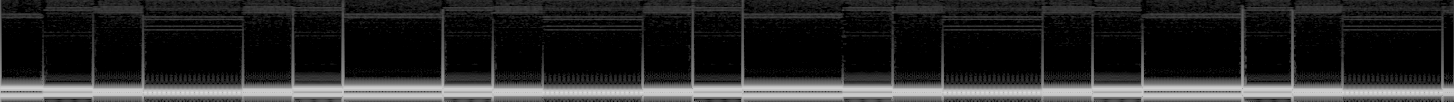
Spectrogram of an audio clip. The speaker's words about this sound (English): Deutsch recreated a simple set of tones alternating between low and high and sent it to the left ear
